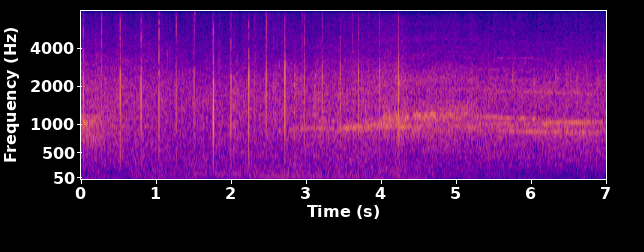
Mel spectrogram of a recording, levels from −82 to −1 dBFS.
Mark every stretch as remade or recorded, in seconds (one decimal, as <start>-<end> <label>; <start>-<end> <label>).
0.0-3.9 recorded; 3.9-5.3 remade; 5.3-7.0 recorded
